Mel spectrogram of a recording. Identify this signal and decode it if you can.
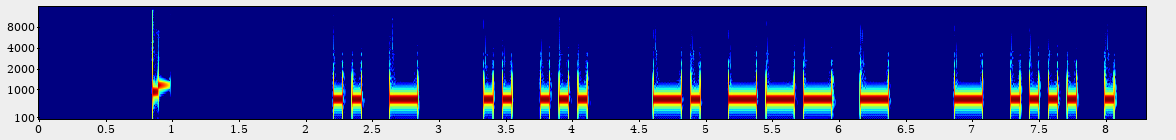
Morse code, heard as a keyed tone, about 17 wpm, 700 Hz. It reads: IT IS NOT THE
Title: Sentences from Top 1100 Words 17wpm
